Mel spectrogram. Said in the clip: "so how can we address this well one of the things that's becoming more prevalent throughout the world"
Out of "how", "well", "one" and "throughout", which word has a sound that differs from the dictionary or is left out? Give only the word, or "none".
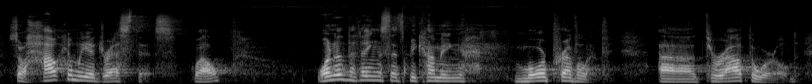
none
